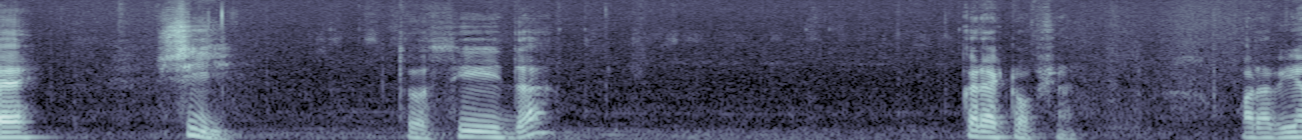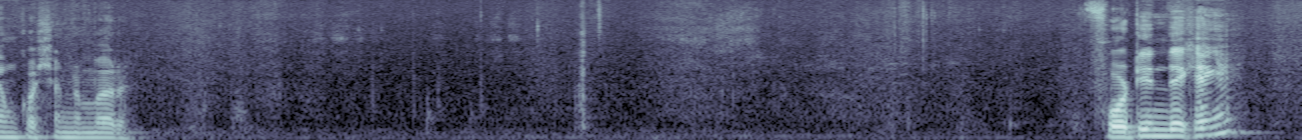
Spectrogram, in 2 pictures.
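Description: An elderly man speaks calmly in short phrases, as if explaining.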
